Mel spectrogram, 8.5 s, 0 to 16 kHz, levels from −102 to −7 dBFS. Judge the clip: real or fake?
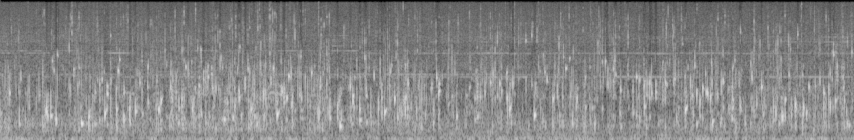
real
